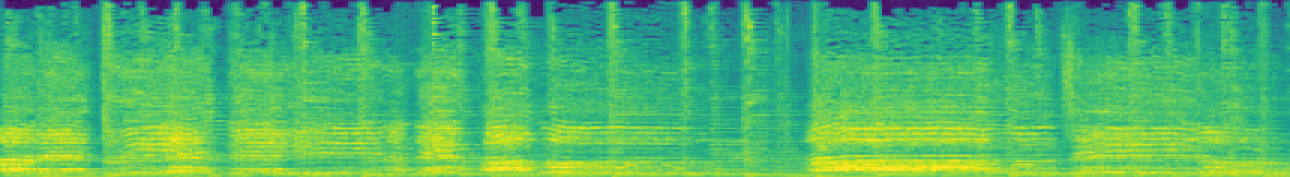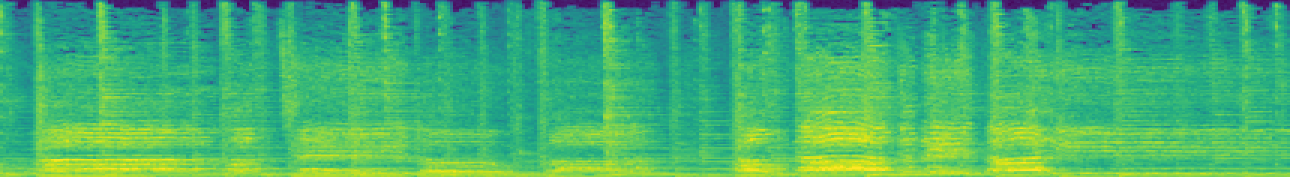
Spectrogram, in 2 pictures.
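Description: Mixed church choir of men and women singing a hymn in harmony, holding sustained chords; the voices swell loudest about five and a half seconds in.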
